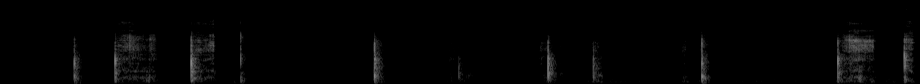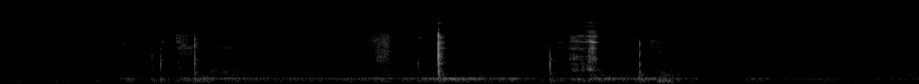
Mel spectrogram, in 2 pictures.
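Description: Kitchen knife chopping tomato on a wooden cutting board: irregular sharp knocks of the blade striking the board, then a denser stretch of scraping and quick taps as the blade works through the pieces, with a faint steady hum beneath.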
